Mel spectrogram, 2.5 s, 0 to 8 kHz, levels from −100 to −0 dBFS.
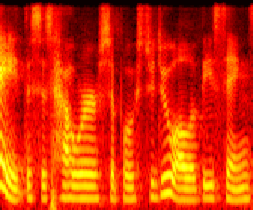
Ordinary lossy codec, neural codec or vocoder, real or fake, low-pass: Opus, 64 kbps; codec, 16 kHz, about 1 kbps, DyCAST, with the encoder's durations; fake; 7.2 kHz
